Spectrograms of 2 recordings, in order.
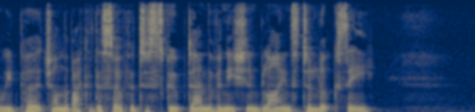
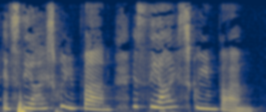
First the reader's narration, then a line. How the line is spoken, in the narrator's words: squealing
